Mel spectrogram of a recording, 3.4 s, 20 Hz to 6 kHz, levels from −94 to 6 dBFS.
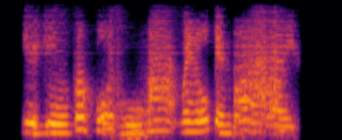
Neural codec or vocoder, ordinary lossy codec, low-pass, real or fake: codec, 44.1 kHz, 0.9 kbps, DAC; none; 5.4 kHz; fake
